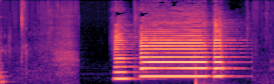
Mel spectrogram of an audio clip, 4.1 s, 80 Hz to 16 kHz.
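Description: Alto saxophone playing a short demonstration phrase from the opening of a grade 2 exam piece: a brief lower note about two seconds in, then a longer held higher note that stops just before the end.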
